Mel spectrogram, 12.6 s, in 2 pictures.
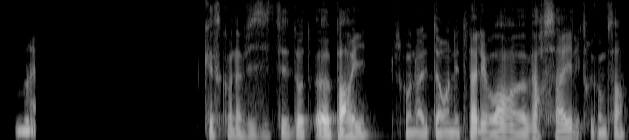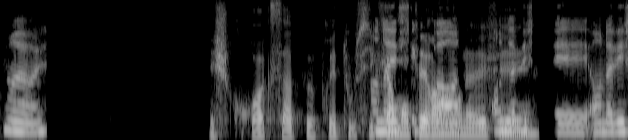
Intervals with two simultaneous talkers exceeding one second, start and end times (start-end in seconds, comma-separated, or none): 10.0-11.6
